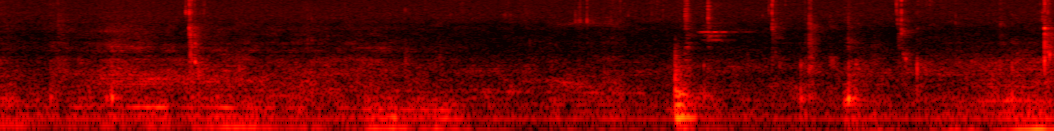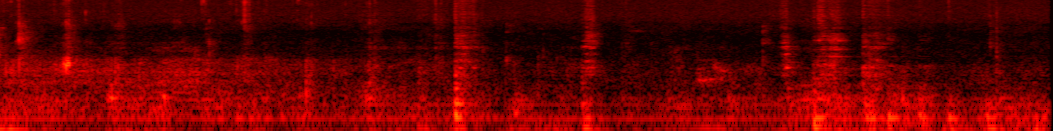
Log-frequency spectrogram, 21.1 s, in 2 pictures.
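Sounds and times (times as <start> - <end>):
person chewing with mouth clicks: 1.9 - 2.2, 7.7 - 9.4, 10.0 - 15.0.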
